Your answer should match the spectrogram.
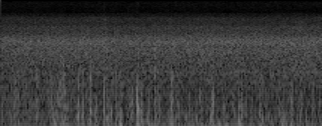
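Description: Wind buffeting the microphone: a steady low rumble broken by irregular short pops and gusts.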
